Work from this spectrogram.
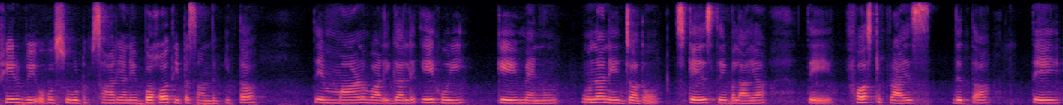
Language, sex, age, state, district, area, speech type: Punjabi, female, 30-45, Punjab, Rupnagar, rural, spontaneous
